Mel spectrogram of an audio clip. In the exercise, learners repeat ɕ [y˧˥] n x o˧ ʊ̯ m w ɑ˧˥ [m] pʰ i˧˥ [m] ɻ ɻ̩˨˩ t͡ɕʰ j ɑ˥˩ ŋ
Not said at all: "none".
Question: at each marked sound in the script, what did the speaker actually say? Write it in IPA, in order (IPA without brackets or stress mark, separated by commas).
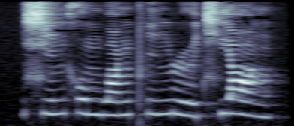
i˧˥, ŋ, ŋ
